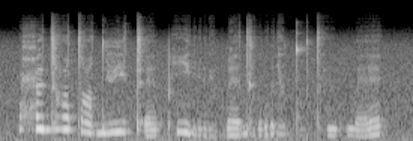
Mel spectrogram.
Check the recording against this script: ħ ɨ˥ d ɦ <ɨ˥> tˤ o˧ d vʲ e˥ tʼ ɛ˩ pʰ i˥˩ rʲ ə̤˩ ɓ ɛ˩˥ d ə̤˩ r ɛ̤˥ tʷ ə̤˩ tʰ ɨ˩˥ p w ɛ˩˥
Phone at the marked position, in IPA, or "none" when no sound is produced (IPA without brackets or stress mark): ə˥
